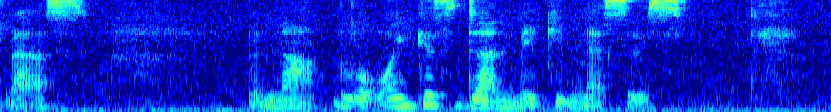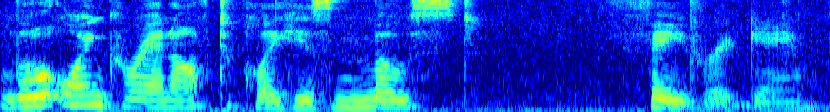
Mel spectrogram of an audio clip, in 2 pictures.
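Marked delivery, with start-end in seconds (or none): none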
